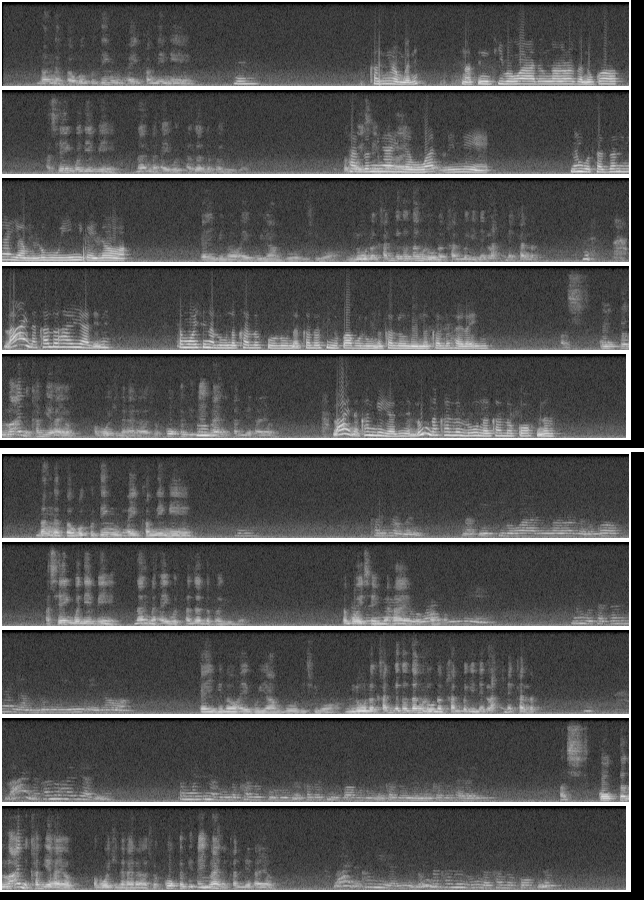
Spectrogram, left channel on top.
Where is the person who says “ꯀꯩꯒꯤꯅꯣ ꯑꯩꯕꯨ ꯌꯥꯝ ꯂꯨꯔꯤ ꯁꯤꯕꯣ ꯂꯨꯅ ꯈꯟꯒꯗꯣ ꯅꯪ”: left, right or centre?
Right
